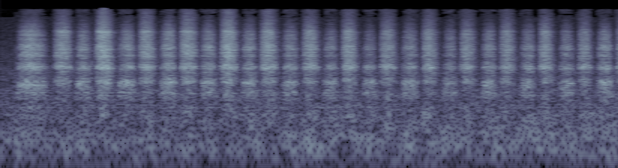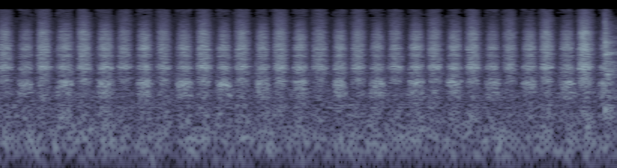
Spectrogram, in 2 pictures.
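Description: Rapid, forceful breaths pushed from the belly through the nose in a steady, quick rhythm, about three sharp puffs per second, loud, continuing without pause and with no talking, with hands held together in a pyramid above the head.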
